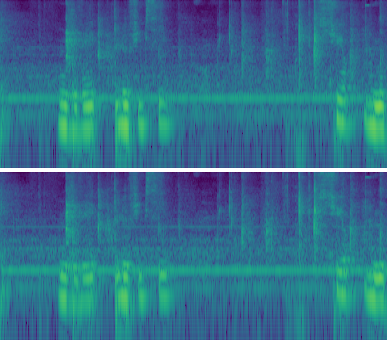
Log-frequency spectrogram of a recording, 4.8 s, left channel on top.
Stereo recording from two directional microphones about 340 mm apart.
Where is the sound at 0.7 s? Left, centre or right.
Centre.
